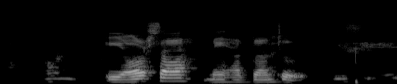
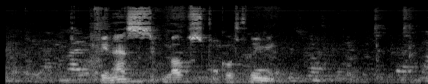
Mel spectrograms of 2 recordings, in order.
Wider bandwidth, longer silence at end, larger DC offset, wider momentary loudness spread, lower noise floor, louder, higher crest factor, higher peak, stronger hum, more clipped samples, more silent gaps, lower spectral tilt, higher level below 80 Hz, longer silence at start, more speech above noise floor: second, 7.8 kHz vs 16.5 kHz; about the same, 0.05 s vs 0 s; neither; about the same, 23 LU vs 24 LU; first, -58 dBFS vs -43 dBFS; second, -34 LUFS vs -20 LUFS; about the same, 20 dB vs 20 dB; second, -16 dBFS vs -4 dBFS; neither; neither; neither; first, -3.5 dB/octave vs -2 dB/octave; second, -78 dBFS vs -60 dBFS; first, 0.45 s vs 0.05 s; first, 24 dB vs 20 dB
